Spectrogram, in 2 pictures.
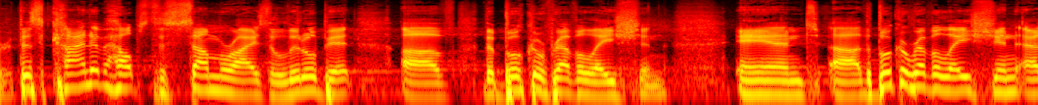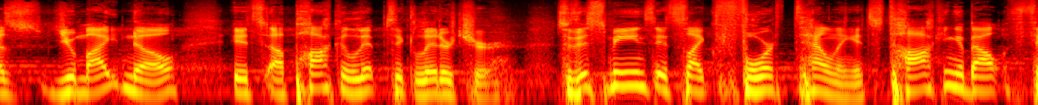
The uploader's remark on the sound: Recorded live from Capital Young Adults.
